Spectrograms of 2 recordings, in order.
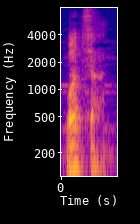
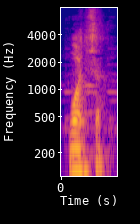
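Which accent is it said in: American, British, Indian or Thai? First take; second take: American; American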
